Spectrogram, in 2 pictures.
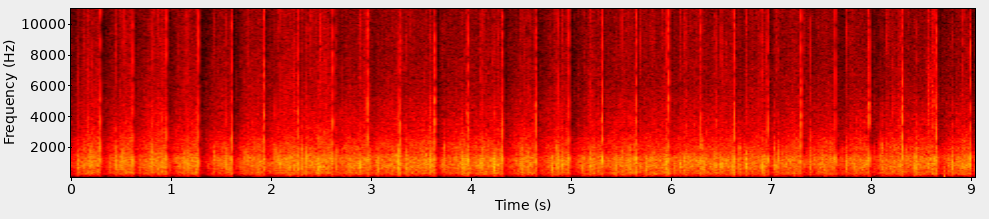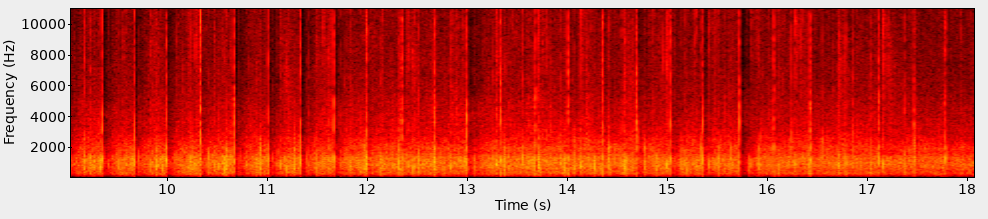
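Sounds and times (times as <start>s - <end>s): audience applause: 0.0s - 18.0s.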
